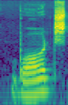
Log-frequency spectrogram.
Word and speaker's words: Wojtek: And it's, I can't pronounce its name, Wojtek.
